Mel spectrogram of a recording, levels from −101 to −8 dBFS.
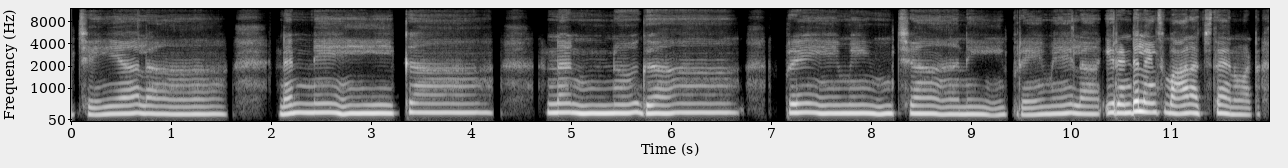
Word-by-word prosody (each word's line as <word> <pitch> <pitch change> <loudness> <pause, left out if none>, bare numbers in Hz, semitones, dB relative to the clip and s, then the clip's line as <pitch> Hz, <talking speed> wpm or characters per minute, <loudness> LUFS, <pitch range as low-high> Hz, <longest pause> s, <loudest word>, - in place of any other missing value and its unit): చెయ్యాలా. 235 +3 -1 1.3
నన్నే 270 +2 +1 0.6
ఇక 250 +3 -5 1.5
నన్నుగా 250 -1 +3 1.3
ప్రేమించానే 245 -3 0 0.4
ప్రేమేలా. 230 +3 -2 0.2
ఈ - - +3
రెండే 260 +3 +6
లైన్స్ 275 -1 +1
బాగా 240 0 +2
నచ్చుతాయి 250 +1 -1
అన్నమాట. 210 -1 -5
245 Hz, 60 wpm, -25 LUFS, 230-255 Hz, 1.5 s, రెండే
